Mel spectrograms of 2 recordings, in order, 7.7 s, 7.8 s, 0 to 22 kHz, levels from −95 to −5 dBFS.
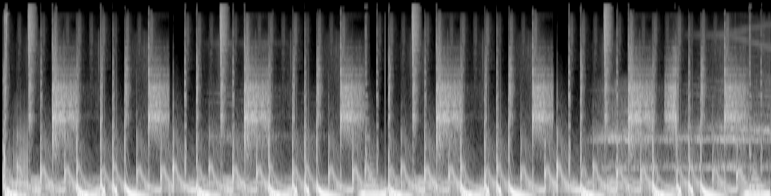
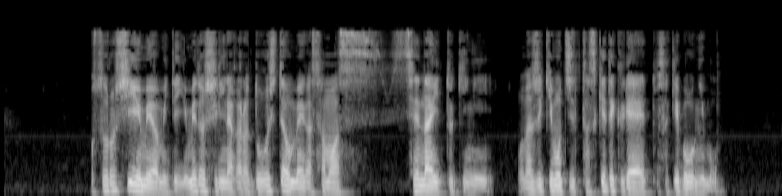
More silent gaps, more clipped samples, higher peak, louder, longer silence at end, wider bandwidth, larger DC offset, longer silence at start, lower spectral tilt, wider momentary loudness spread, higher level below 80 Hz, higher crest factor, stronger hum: neither; neither; about the same, -4 dBFS vs -4 dBFS; first, -18 LUFS vs -25 LUFS; second, 0 s vs 0.65 s; first, over 20 kHz vs 11.5 kHz; neither; second, 0 s vs 0.9 s; about the same, -5.5 dB/octave vs -4.5 dB/octave; second, 3 LU vs 11 LU; first, -20 dBFS vs -60 dBFS; second, 12 dB vs 22 dB; neither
